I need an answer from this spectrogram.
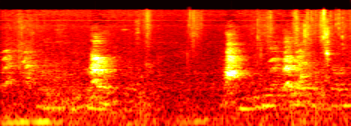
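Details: Pair of brown toy poodles, male and female: three short, sharp yapping barks spaced one to two seconds apart over a low steady hum and quiet background murmur.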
